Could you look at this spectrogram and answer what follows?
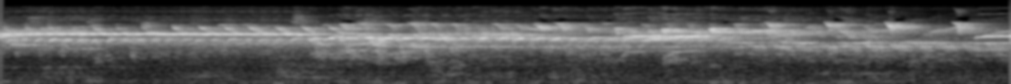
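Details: Several captive male canaries singing, one fine singer answered by the rest, a din meant to prompt breeding. A sustained pure whistled note under rapid rippling trills, then quick descending rolls and chirps.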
